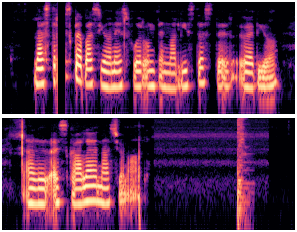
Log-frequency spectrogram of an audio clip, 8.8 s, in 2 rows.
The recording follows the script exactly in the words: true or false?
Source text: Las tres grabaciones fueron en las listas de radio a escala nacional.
true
